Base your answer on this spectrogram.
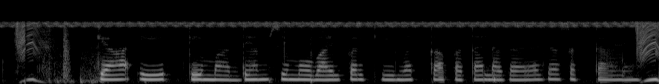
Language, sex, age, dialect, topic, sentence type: Hindi, female, 18-24, Awadhi Bundeli, agriculture, question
